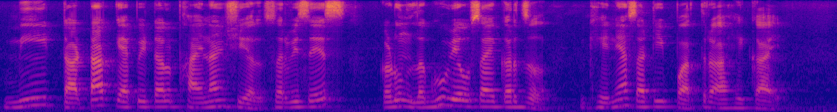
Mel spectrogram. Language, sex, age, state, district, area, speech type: Marathi, male, 18-30, Maharashtra, Gadchiroli, rural, read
